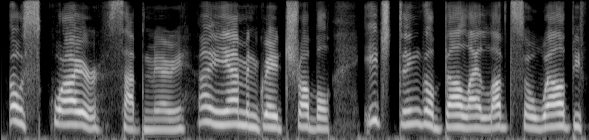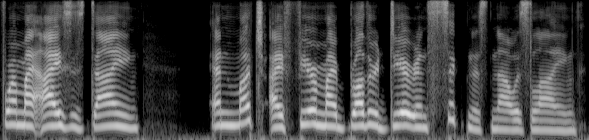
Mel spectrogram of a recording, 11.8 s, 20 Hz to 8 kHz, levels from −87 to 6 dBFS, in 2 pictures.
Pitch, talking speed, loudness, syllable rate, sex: 215 Hz, 170 wpm, -17 LUFS, 4.3 syllables/s, female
